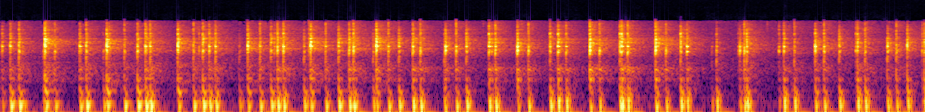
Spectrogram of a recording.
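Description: Long natural nails from both hands, moving close together, gently and rapidly tap a flat, solid, reflective black glass tabletop, with light nail scratching between taps. Each tap is a short, dry click with a soft low thump beneath a bright, crisp edge, dying away almost instantly. The taps fall in quick, uneven bursts throughout the clip.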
